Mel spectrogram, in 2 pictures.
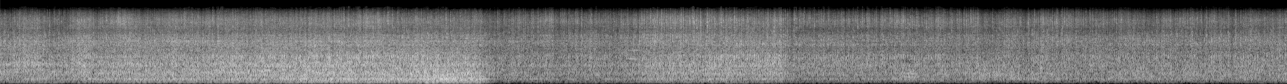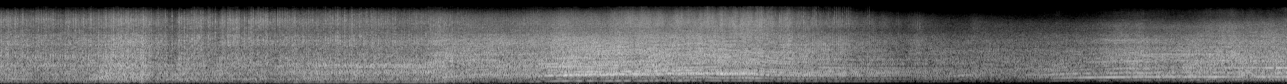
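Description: Two Top Dragster race engines running loud at the starting line, then at full throttle as the cars launch and run down the quarter mile. In the last third the engine note falls away and shifts in pitch.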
